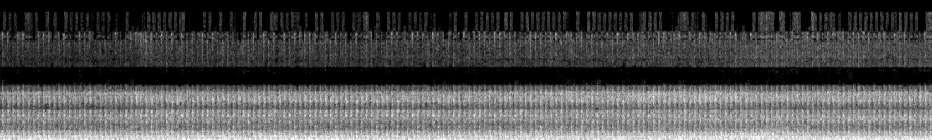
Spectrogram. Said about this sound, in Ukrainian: Послухайте, як працює двигун.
